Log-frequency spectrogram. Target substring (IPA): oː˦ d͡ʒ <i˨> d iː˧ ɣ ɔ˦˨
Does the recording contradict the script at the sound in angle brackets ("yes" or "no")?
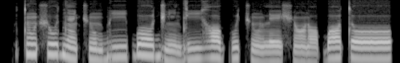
yes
